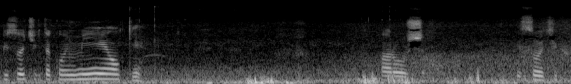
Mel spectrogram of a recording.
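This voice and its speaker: Lady doing a casual travel vlog outside, gushing, loud wind all over the mic. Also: fairly high pitch, takes it slowly. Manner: admiring, exclamatory. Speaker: travel vlogger. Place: outdoors, on a windy ocean beach. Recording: loud wind and surf noise.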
